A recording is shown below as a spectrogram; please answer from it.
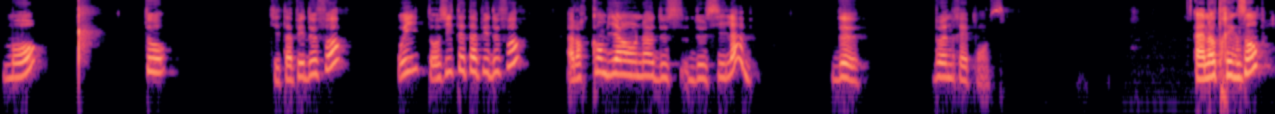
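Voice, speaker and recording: A woman teacher, slowly sounding out letters, sounds and syllables for young children in a reading lesson. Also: fairly high pitch, darkish tone. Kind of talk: primary school reading lesson.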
